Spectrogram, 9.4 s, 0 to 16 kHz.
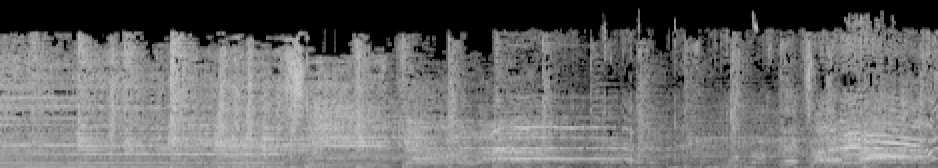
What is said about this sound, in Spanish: sin los gritos de las jugadoras de Perfumerías Avenida después de haber conseguido su 10ª Copa de la Reina.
